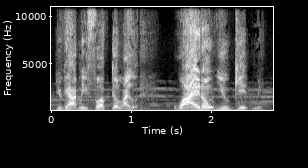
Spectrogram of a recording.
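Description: A man's voice: on the high side, lively intonation, normal speed, faint music behind. A man in a casual podcast discussion, swearing freely and acting out imagined exchanges as he tells his point. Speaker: podcast speaker.

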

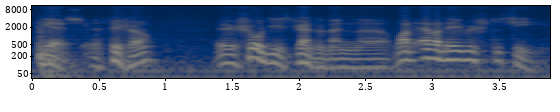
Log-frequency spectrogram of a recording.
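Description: A suave elderly professor villain in an old-time radio drama, with a low-pitched voice. He is oily and over-polite, drawing out his phrases with a faintly mocking geniality. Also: sing-song, fairly quick, a little mellow, a little hiss or hum. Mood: sly mockery. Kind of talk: 1940s radio drama acting.

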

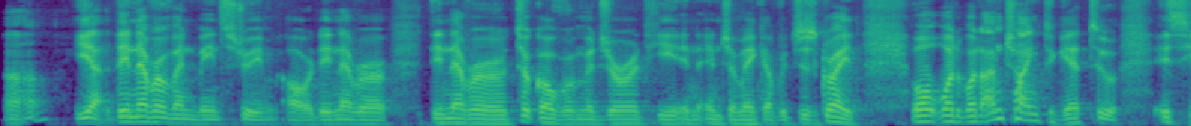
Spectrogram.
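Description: A man's voice: fairly low pitch, creaky, a little mellow. A man from Eastern Germany hosting a podcast, talking things through in a thoughtful, rambling way with frequent restarts. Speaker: podcast host. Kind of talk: casual conversational podcast.

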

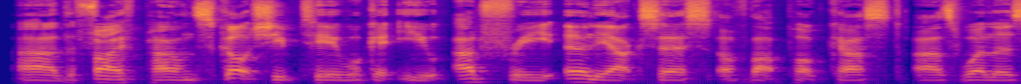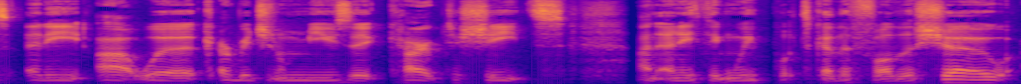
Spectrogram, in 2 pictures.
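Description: A man co-hosting a podcast, his voice croaky, talking hesitantly with many ums and uhs. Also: on the low side, fairly bright tone. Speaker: podcast co-host. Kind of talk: casual chat.

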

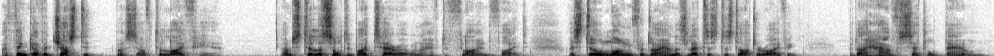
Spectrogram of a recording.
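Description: A man's voice: medium pitch, big pitch swings, normal speed. Man reading a literary memoir. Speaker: audiobook narrator. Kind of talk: scripted literary narration of a wartime memoir.

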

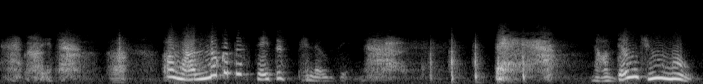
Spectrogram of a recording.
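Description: A woman playing a brisk, bossy, fussing nurse in a 1960s radio drama. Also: sits high, huge pitch swings, heavily acted. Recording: muffled, noisy old-time radio recording.

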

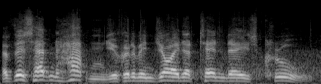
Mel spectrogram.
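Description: Male actor as courteous, cold-blooded yacht captain villain, vintage radio drama, expressive swings in a slightly high register. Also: normal speed, a little hiss or hum, lightly acted. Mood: coldly menacing. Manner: courteous, menacing. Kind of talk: 1950s radio crime drama acting.

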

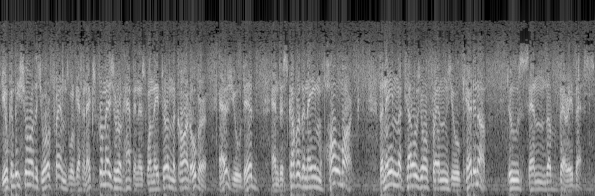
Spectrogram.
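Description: A male old-time radio announcer reading sponsor copy. His delivery is polished and measured, with plenty of melody in the pitch. The recording is dull, with faint noise. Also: sing-song, fairly bright tone. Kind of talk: 1940s scripted radio advertising narration.

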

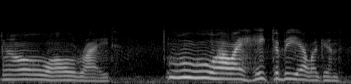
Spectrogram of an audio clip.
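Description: A woman's voice: on the high side, very animated, highs cut off, noisy background. A woman acting a blunt, hearty tomboyish young woman, impatient with elegance, in a 1950s radio drama. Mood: wry, exasperated. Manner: brisk, hearty, forthright. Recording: old radio broadcast, faint music behind.

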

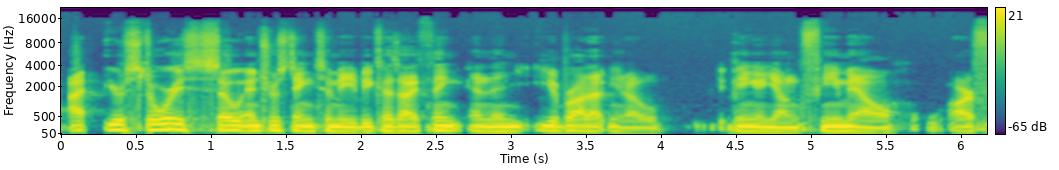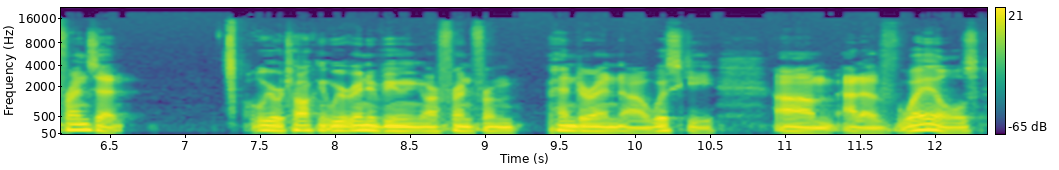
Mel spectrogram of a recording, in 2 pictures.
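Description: A man's voice: fairly low pitch, fairly even intonation, normal speed, dry recording, studio quality. A man from Texas with a slight Texas accent, hosting a casual interview in a rambling, self-deprecating, jokey way. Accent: American, slight Texas. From Texas, United States. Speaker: podcast host interviewing a guest.

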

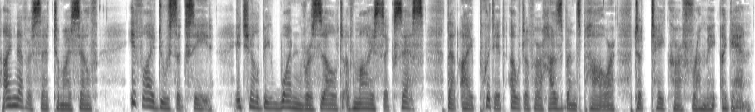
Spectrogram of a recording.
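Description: A woman narrating classic literature as a dramatic audiobook reading, with measured, formal, deliberate phrasing. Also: extremely low pitch, a little mellow, husky, no room sound, studio quality.

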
